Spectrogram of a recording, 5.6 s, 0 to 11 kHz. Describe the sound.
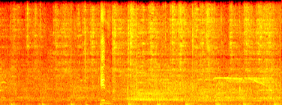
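A stadium crowd at a football match between Provincial Osorno and Deportes Lota Schwager applauds an Argentine player's long-range shot from 23 metres that went wide for a goal kick, with a broad, steady roar of clapping and cheering, punctuated by regular low thumps roughly every half second, while a voice speaks faintly over the noise.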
